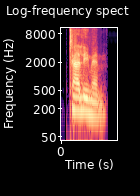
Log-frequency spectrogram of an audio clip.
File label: "tallyman", Indian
